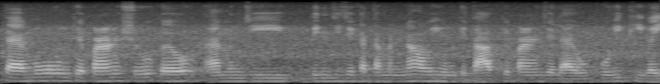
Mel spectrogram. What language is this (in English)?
Sindhi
